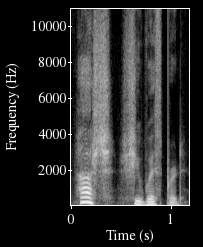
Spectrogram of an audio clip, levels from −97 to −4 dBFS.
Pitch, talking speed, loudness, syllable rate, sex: 175 Hz, 150 wpm, -20 LUFS, 4.5 syllables/s, female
